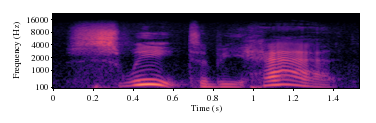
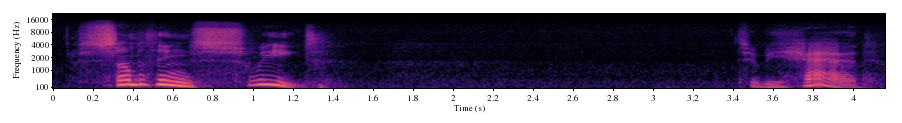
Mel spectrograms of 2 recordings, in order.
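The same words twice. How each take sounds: First: Savoring sweet. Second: Soft savoring. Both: Shown as a demonstration.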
